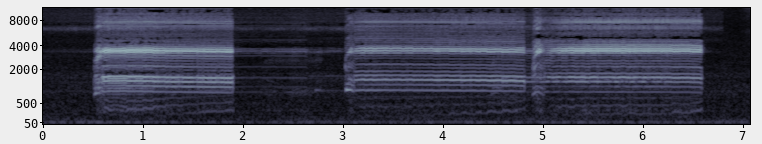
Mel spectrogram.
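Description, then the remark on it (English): Three long, nasal buzzing calls of an eastern narrowmouth toad (Gastrophryne carolinensis), each lasting over a second with short gaps between, loud, resembling a bleating electric buzzer, with no talking. “I think this is the eastern narrowmouth toad. Eastern narrowmouth toad, Gastrophryne carolinensis.”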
